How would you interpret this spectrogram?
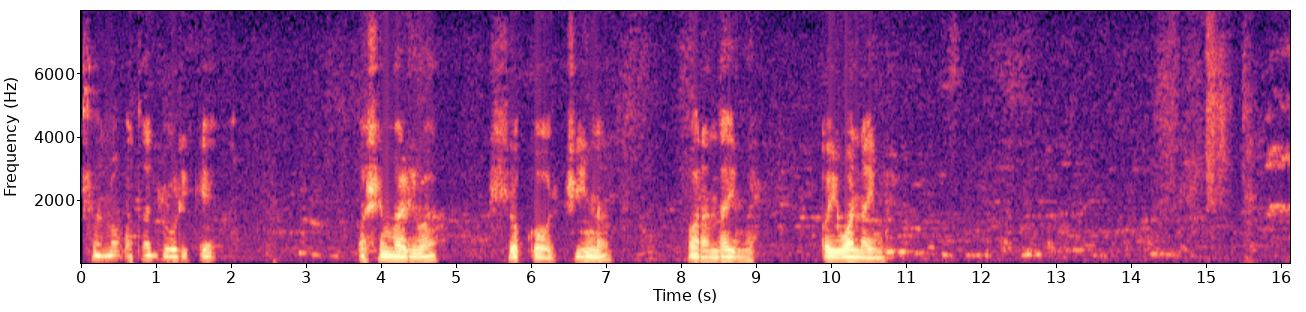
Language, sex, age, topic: Oshiwambo, male, 36-49, finance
